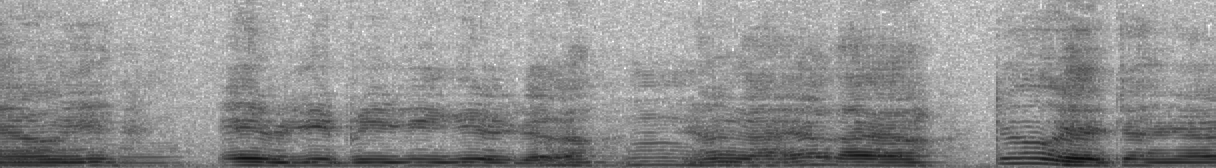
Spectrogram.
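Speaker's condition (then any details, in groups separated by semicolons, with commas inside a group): Cerebral palsy; severe, uses a wheelchair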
